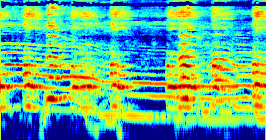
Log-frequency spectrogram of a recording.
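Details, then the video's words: Several dogs howling together, worked up for no clear reason; overlapping sustained tonal howls with rich harmonics, wavering and sliding, some voices dipping low then rising, continuous chorus over four seconds. "The Howling"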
